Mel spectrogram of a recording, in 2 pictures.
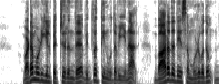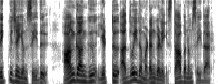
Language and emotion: Tamil, neutral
